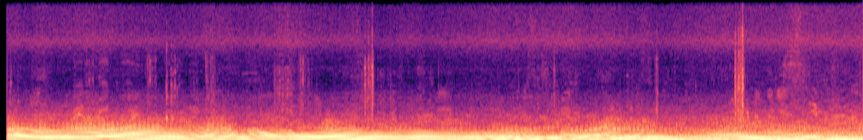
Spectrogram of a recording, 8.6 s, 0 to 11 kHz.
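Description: Formation of UTVA Lasta 95 trainers flying past, their six-cylinder piston engines and propellers giving a loud, steady pitched drone with a slight waver from the several aircraft.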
